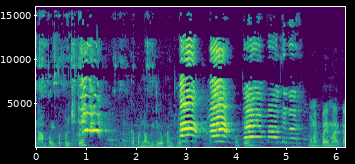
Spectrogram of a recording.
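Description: A toddler's high-pitched playful vocalising: a short call about a second in, a couple of sharp rising squeals about three seconds in, then a longer drawn-out call.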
